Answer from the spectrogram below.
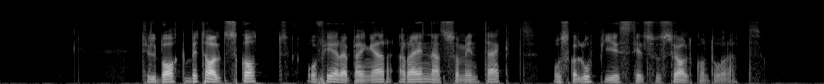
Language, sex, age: Norwegian, male, 32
